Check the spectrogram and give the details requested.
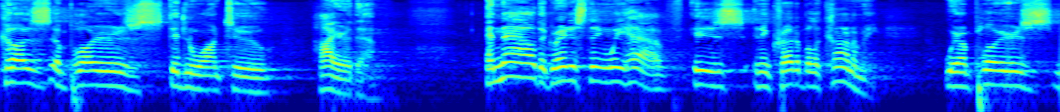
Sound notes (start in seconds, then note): none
